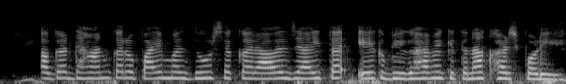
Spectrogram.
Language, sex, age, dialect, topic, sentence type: Bhojpuri, female, 18-24, Western, agriculture, question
